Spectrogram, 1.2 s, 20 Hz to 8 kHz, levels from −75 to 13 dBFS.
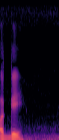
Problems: none marked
